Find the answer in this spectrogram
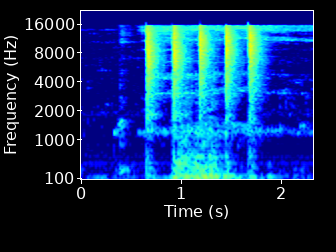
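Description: Gas hob's spark igniter clicking five times in quick, even succession, about four clicks a second, as a burner knob is turned to light the burner.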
